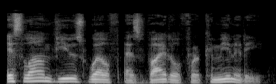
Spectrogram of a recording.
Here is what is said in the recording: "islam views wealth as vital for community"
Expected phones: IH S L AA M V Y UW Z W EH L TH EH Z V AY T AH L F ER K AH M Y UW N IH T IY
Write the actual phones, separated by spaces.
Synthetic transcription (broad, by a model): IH S L AA M V Y UW Z W EH L TH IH Z V AY T L F ER K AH M Y UW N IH T IY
